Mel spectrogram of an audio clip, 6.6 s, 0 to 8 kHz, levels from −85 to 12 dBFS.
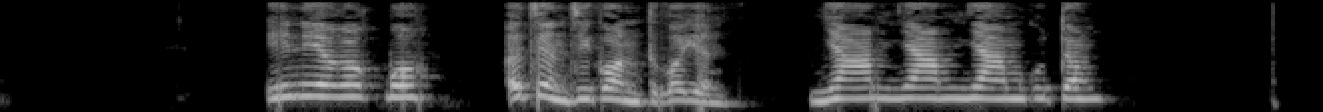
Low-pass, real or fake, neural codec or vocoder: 7.2 kHz; fake; vocoder, 44.1 kHz, 80 mel bands, Vocos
